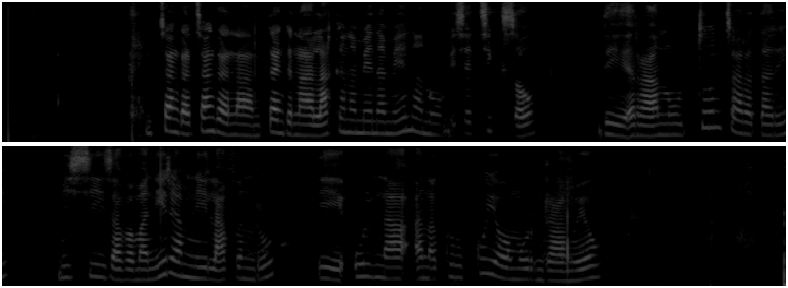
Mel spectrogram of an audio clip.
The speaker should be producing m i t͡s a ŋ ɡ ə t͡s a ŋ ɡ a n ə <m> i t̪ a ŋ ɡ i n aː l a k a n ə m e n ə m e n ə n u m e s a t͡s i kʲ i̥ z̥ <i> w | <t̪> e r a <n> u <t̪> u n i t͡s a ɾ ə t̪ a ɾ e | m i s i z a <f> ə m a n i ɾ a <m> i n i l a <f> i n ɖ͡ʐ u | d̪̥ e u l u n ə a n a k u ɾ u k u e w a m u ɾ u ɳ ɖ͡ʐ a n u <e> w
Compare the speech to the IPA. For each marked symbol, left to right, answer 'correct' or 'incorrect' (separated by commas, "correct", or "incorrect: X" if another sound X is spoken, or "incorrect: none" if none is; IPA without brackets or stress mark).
correct, incorrect: a, incorrect: d̪, correct, correct, incorrect: v, correct, correct, correct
